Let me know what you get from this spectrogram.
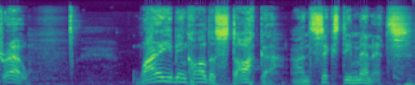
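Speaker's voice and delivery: put-on thick New Jersey accent. Quoting the speaker's mom asking about a TV story, in a hardcore New Jersey accent. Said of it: "very New Jersey hardcore accent".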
